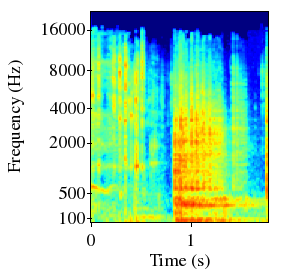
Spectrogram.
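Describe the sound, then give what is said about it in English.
Dice rattle in a quick burst of sharp, irregular clicks, then tumble into a louder, sustained clattering roll before settling, ending with one last faint click. “I've rolled my dice.”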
